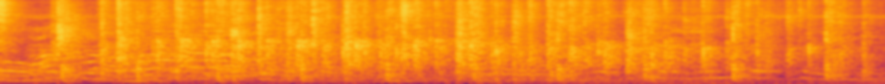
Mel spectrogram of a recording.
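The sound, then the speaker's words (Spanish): A crowd applauds steadily for several seconds, a dense wash of rapid, overlapping claps at a fairly loud, even level, with voices calling and chattering underneath. “Un aplauso.”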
